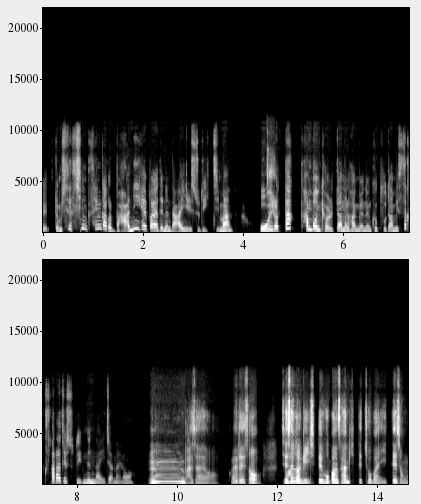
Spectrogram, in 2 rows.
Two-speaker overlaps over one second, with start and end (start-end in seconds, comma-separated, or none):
none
